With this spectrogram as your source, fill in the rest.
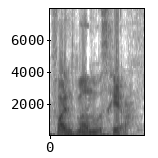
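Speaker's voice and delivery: put-on Russian accent. Voicing a character in the game, switched to a put-on russian accent. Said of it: "He's Russian now".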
